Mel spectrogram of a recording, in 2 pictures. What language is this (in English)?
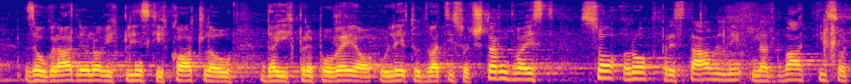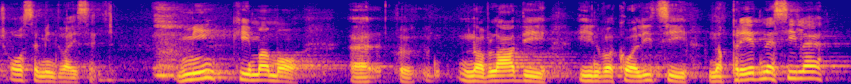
Slovenian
